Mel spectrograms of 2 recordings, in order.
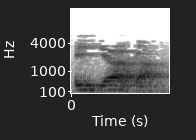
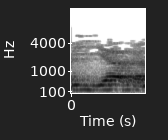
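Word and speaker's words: iyyaka (إياك): Ada yang membaca qira'us sab'ah, dan jumhurul qurra' mereka membacanya iyyaka na'bud, ya-nya ditasydid. Adapun Amr ibn Fa'id membacanya dengan kasrah ya-nya tanpa ada tasydid. Berarti iyyaka, iyyaka na'bud. Akan tetapi qiraah ini lemah.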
